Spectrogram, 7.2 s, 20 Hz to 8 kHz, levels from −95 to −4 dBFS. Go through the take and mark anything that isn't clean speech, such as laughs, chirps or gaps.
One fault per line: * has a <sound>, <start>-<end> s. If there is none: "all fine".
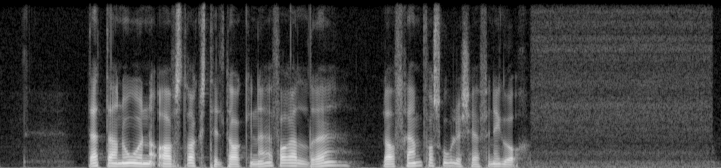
all fine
